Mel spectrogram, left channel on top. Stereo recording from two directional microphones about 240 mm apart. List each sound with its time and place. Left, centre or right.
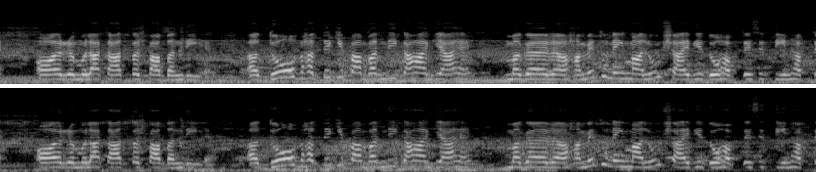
0.4 s speech: centre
